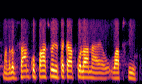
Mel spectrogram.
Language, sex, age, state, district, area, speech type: Hindi, male, 30-45, Uttar Pradesh, Mau, urban, conversation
